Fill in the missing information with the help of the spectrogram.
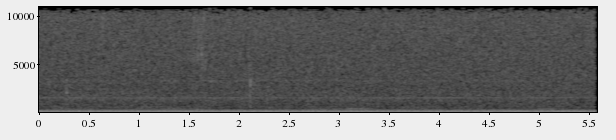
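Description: Steady low hum, unchanging, with nothing else happening.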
